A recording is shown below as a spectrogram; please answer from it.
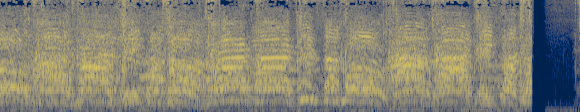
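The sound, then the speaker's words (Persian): Students at a sit-in protest at a university chant a slogan in unison. The loud crowd chant is rhythmic and unbroken for about five seconds, then cuts off abruptly. “همکنون دانشجویان در اونجا تحسنی و تجمع اعتراضی رو برپا کردن و در حال شعار دادن هستن. صدای یکی از شعارها رو میتونیم بشنویم.”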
